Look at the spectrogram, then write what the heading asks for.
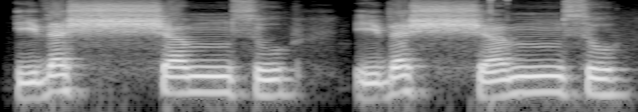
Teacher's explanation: اب یہاں دیکھیے الف اور لام دونوں ہیں، لیکن یہ بڑی شین جو ہے یہ دیکھیے یہاں حروف شمشی میں سے ہے، اس لیے الف اور لام دونوں کو نہیں پڑھیں گے، بعد والے حروف یعنی شین سے ملا کر کے پڑھیں گے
